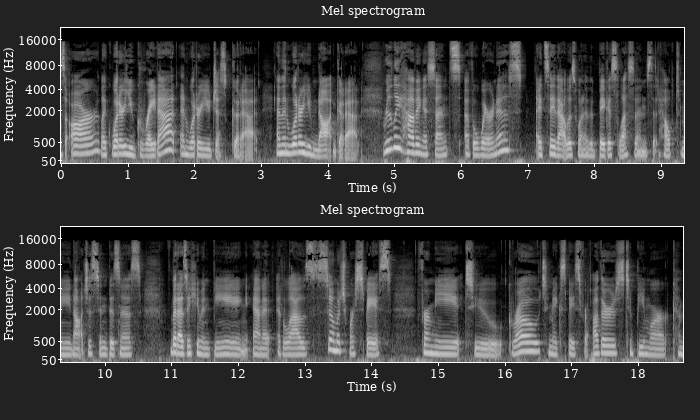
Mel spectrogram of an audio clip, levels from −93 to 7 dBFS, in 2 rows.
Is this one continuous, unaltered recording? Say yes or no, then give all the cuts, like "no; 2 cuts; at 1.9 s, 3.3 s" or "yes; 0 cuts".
no; 3 cuts; at 4.7 s, 7.0 s, 16.0 s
